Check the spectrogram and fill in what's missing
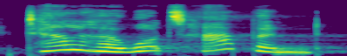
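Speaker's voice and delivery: high, insistent entreaty; pleading. A narrator's reading. Persephone sends word to her mother, high pleading. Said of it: "she pleaded".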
